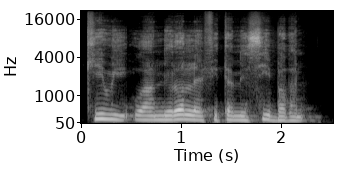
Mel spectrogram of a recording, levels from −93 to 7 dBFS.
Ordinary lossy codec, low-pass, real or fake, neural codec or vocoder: none; none; fake; codec, 44.1 kHz, 3.4 kbps, Pupu-Codec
